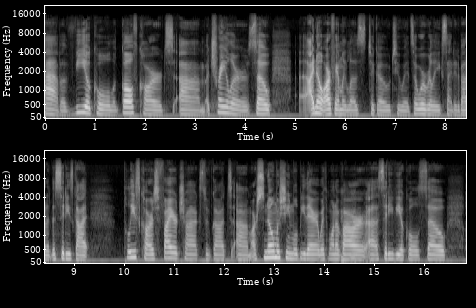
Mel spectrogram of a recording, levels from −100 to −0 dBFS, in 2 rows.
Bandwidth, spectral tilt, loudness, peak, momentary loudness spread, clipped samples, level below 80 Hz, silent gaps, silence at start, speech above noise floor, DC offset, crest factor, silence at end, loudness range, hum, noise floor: 15.5 kHz; -4.5 dB/octave; -28 LUFS; -6 dBFS; 12 LU; under 0.1%; -74 dBFS; none; 0 s; 29 dB; under 0.1%; 22 dB; 0.3 s; 4 LU; none; -56 dBFS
